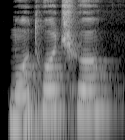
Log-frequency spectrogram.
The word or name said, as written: motuoche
